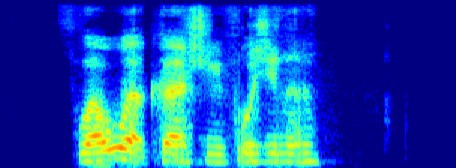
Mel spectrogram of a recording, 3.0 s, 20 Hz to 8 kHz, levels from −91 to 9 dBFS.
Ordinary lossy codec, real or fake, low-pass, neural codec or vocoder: AAC, 32 kbps; fake; 7.2 kHz; codec, 44.1 kHz, 2.6 kbps, DAC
